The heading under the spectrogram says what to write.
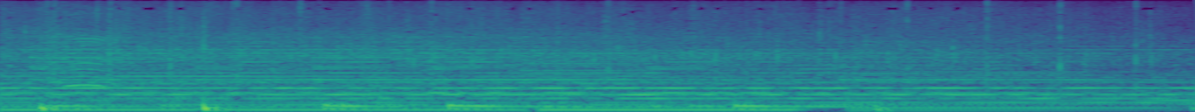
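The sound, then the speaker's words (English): A church audience at a worship service at Stevens Creek Church claps hands steadily, a dense, continuous patter of many overlapping claps over a sustained musical hum, with a few sharper claps standing out. “Clap our hands.”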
